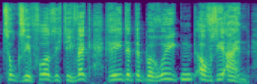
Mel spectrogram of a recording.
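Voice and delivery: ordinary delivery, nothing marked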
